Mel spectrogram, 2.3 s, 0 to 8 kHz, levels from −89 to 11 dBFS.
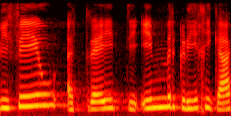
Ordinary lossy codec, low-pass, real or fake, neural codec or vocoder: Opus, 32 kbps; 7.2 kHz; real; none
